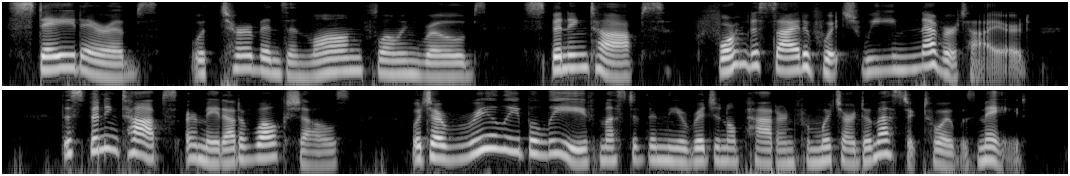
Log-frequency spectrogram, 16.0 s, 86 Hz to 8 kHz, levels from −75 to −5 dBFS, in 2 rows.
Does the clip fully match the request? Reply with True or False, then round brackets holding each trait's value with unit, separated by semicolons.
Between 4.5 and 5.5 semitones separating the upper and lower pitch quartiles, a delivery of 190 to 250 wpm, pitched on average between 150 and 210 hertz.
False (5.2 semitones; 165 wpm; 185 Hz)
